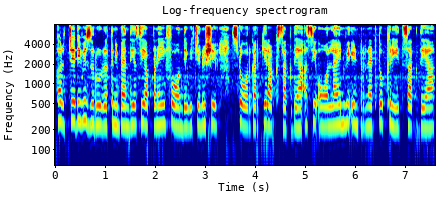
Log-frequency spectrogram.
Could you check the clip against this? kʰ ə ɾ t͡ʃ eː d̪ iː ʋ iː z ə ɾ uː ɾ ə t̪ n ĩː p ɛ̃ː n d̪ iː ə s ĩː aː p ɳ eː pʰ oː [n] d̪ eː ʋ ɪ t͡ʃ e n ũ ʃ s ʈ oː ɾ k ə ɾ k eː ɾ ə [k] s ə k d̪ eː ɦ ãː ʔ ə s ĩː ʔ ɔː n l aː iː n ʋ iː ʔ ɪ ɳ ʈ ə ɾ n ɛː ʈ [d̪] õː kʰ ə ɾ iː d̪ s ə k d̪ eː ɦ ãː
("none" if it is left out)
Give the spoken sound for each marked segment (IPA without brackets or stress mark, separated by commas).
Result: n, kʰ, t̪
